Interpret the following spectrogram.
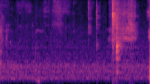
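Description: Quiet room with a few faint clicks and rustles as a sheet of paper and a pair of large scissors are handled, and one short, louder sound about one and a half seconds in.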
